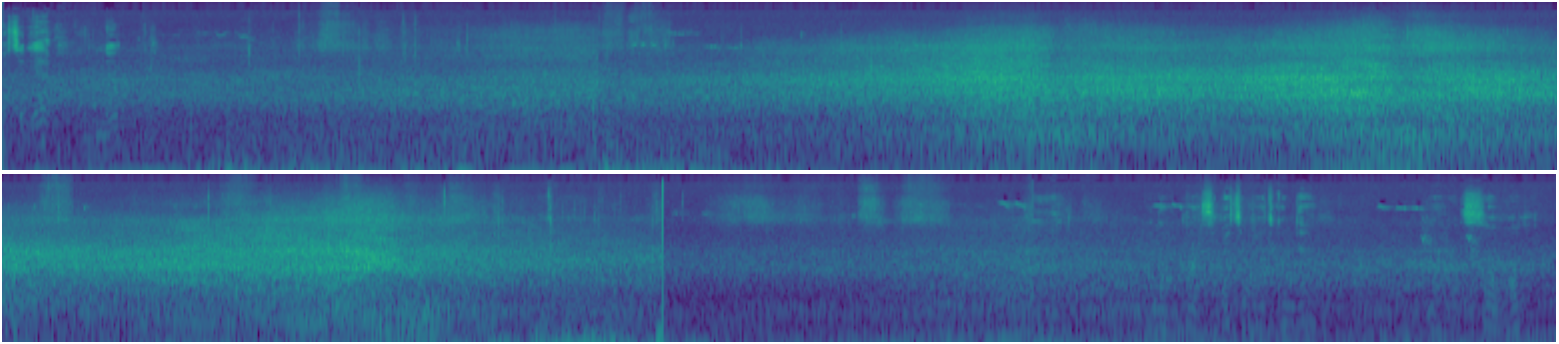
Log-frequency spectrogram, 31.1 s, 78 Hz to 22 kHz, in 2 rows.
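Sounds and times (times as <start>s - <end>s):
car tyres rushing past: 6.7s - 22.2s.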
